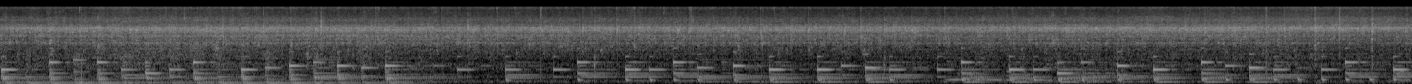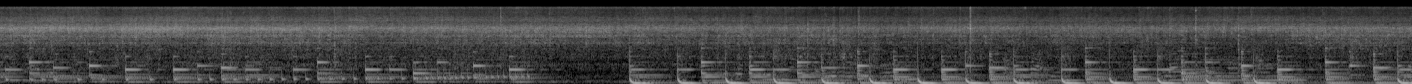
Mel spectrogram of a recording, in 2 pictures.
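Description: Chicken livers sizzling as they fry in oil in a nonstick pan, stirred with a spatula. Background music plays underneath, and a low, regular beat comes in about two-thirds of the way through.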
